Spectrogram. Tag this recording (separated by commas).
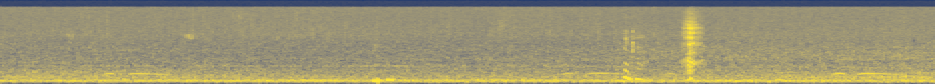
Speech, Mouse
